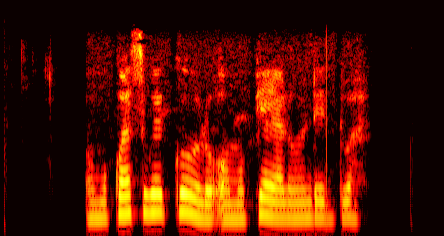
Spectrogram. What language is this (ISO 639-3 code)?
lug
